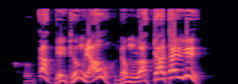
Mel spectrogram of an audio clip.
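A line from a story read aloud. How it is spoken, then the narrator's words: Cold laugh, loud shout. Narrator (Vietnamese): Tiễn Khung cười lạnh, quát to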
